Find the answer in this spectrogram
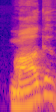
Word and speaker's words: Mog: Sorry, Mong? Is that how you say it? Mog or Mong? Sorry. Like dog, log, frog.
